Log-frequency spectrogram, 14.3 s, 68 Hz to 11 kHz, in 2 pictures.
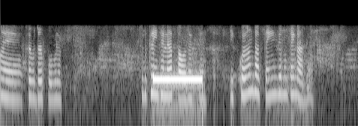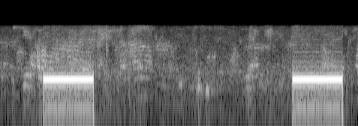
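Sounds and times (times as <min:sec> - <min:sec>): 
speech: 0:00.0 - 0:01.6, 0:02.8 - 0:06.4
telephone ringback tone on an outgoing phone call: 0:03.1 - 0:04.1, 0:08.0 - 0:09.0, 0:13.0 - 0:14.0.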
